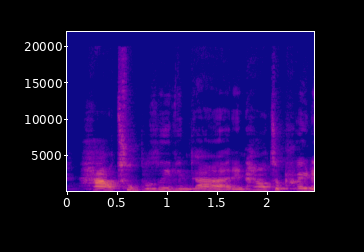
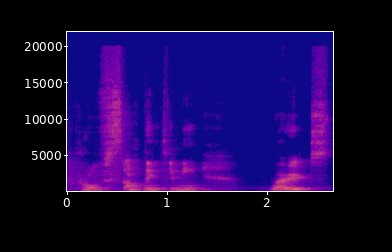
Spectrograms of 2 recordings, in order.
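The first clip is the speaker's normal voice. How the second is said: ordinary talk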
